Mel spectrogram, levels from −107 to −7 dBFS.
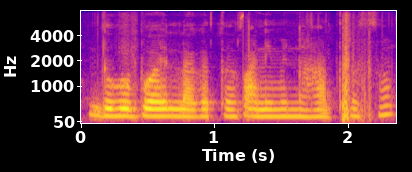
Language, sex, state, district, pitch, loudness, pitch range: Hindi, female, Uttar Pradesh, Varanasi, 195 Hz, -17 LUFS, 190-200 Hz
